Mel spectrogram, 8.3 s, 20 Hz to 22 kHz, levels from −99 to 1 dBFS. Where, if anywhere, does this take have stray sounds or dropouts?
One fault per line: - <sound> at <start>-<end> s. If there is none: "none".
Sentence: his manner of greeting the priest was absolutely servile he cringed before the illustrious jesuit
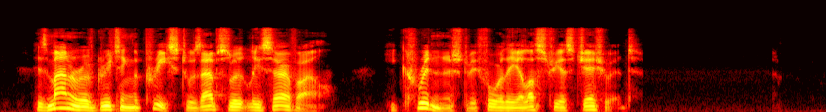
none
